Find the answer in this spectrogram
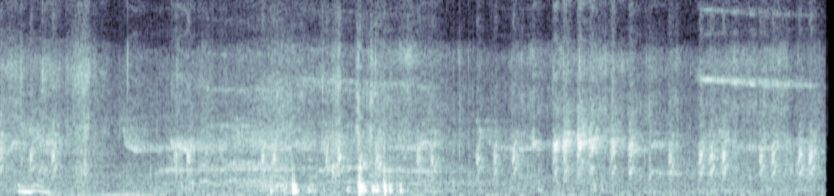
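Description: Small birds chirping and calling in the surrounding trees, in short repeated notes, with a few dull knocks about two to three seconds in.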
